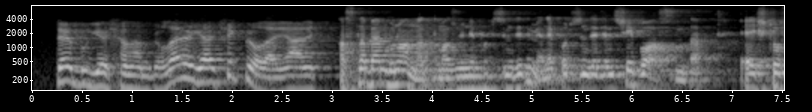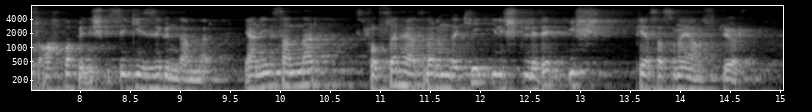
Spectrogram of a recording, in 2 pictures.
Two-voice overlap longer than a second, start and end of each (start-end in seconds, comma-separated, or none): none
